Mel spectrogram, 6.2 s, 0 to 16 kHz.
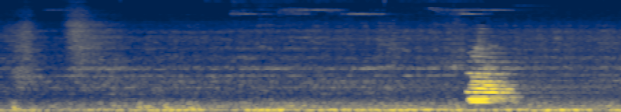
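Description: Diesel freight locomotives rumbling as the train approaches, slowly growing louder, with one short blast of the lead GE AC44C6M's Nathan K5LA horn about five seconds in. The horn is sounded inside a crossing quiet zone.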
